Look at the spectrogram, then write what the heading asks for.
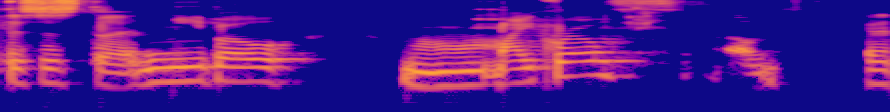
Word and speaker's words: Mycro: This is the Nebo Mycro, and it's the 500 lumen one, and that's spelled M-Y-C-R-O.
